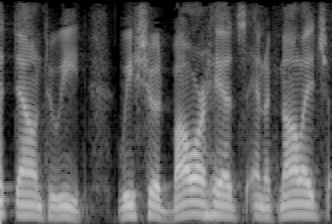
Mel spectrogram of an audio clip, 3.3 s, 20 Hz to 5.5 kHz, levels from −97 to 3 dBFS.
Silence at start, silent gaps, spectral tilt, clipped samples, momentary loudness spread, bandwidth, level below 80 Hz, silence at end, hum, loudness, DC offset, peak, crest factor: 0 s; none; -8 dB/octave; under 0.1%; 8 LU; 5.4 kHz; -64 dBFS; 0 s; none; -23 LUFS; under 0.1%; -6 dBFS; 16 dB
